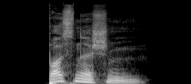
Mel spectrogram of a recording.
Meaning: strong dative masculine/neuter singular of bosnisch
- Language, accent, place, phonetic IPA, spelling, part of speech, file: German, Germany, Berlin, [ˈbɔsnɪʃm̩], bosnischem, adjective, De-bosnischem.ogg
